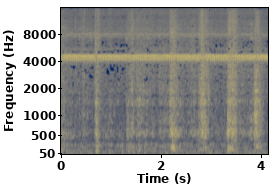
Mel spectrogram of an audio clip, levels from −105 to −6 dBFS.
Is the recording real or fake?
real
